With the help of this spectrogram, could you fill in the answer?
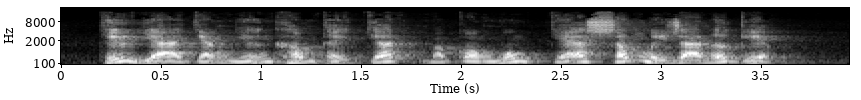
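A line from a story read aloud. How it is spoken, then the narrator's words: Hissing scream. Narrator (Vietnamese): Chàng rít giọng thét lên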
